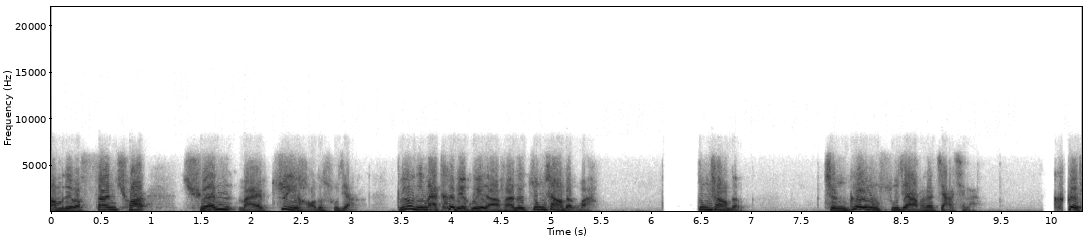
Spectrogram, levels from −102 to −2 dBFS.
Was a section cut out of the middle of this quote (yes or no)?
no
